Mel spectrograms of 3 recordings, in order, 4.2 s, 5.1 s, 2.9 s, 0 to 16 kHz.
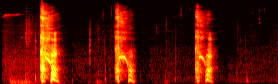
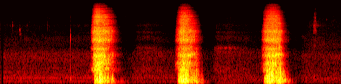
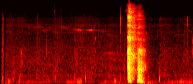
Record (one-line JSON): {"three_cough_length": "4.2 s", "three_cough_amplitude": 32768, "three_cough_signal_mean_std_ratio": 0.28, "exhalation_length": "5.1 s", "exhalation_amplitude": 27536, "exhalation_signal_mean_std_ratio": 0.31, "cough_length": "2.9 s", "cough_amplitude": 31554, "cough_signal_mean_std_ratio": 0.2, "survey_phase": "beta (2021-08-13 to 2022-03-07)", "age": "18-44", "gender": "Male", "wearing_mask": "No", "symptom_none": true, "symptom_onset": "9 days", "smoker_status": "Never smoked", "respiratory_condition_asthma": false, "respiratory_condition_other": false, "recruitment_source": "Test and Trace", "submission_delay": "7 days", "covid_test_result": "Negative", "covid_test_method": "RT-qPCR"}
